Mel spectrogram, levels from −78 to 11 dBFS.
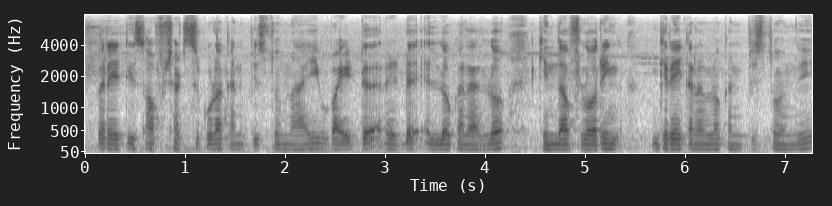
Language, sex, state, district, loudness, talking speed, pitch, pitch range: Telugu, male, Andhra Pradesh, Visakhapatnam, -18 LUFS, 140 wpm, 105 Hz, 105-110 Hz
